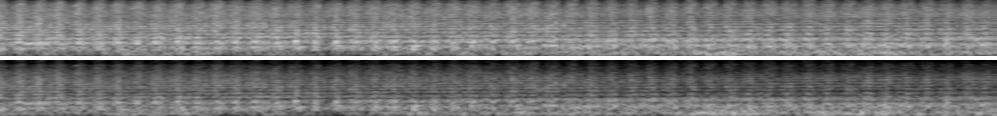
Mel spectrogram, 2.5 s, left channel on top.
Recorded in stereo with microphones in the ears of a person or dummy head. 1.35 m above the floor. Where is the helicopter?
45° left (ahead or behind); by 2.5 s 55° left (ahead or behind).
